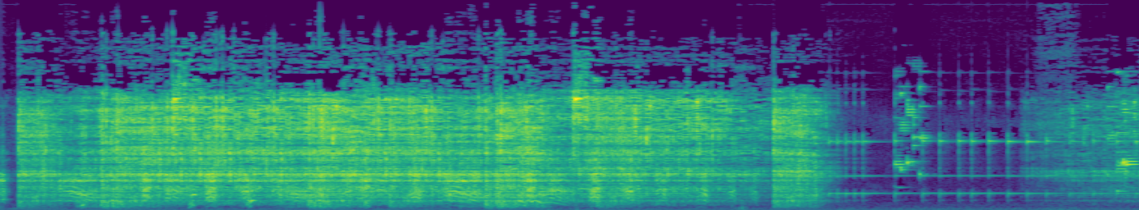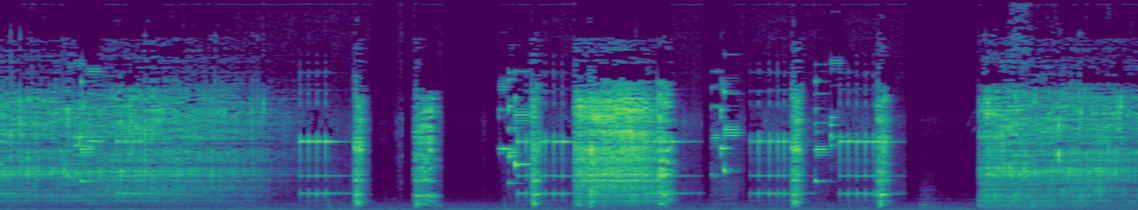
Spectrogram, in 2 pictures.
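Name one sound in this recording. Game music and sound effects play from phone speakers.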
